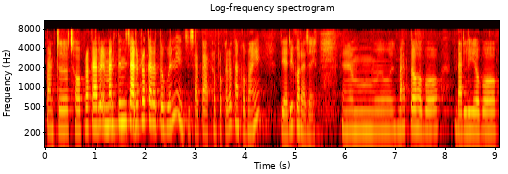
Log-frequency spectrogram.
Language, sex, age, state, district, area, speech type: Odia, female, 45-60, Odisha, Dhenkanal, rural, spontaneous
